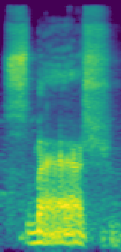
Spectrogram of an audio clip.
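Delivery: slow, strained monster-tantrum voice; hammed-up anguish of a stomping monster; raging Godzilla. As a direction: wail it like a frustrated movie monster. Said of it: "stomping around like Godzilla".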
